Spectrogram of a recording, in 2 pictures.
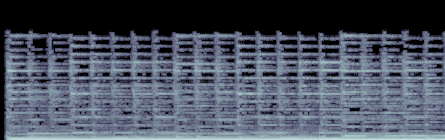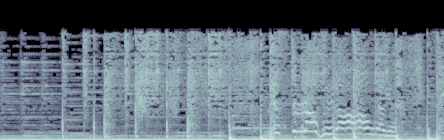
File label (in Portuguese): Despedida ( Quem Fica ) Feminino; Telemensagens; Despedida Boas Vindas; Telemensagens 2017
